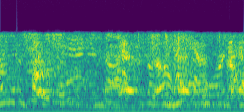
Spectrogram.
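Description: A dog barking over people talking in the background.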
